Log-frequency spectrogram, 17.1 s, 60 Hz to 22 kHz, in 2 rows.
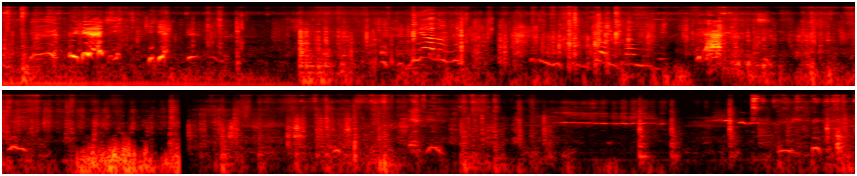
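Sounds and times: children's voices: 0.0 - 2.4, 3.6 - 7.8.

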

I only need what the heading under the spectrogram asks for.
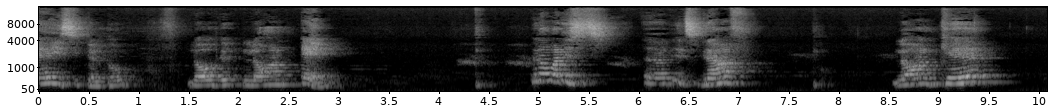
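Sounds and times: person speaking: 0.0 - 3.2, 4.9 - 7.3
marker squeaking on whiteboard: 4.2 - 5.0.

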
